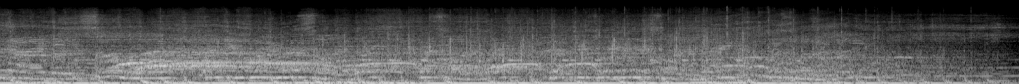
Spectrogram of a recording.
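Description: Live pop music played loud through a concert sound system, a heavy bass beat with voices on top, over a crowd cheering; it all fades out near the end.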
